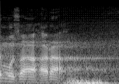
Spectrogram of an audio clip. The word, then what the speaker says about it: مظاہرہ: یہ جو ہم مظاہرہ کہتے ہیں نا، یہ اس کا صحیح تلفظ ہے مظاہرہ.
